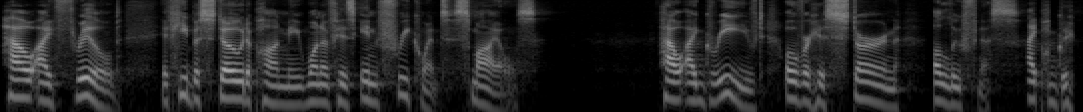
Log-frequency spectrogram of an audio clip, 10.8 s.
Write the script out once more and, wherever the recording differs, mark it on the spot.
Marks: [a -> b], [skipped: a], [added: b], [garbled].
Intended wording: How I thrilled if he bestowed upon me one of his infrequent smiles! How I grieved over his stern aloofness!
How I thrilled if he bestowed upon me one of his infrequent smiles! How I grieved over his stern aloofness! [garbled]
